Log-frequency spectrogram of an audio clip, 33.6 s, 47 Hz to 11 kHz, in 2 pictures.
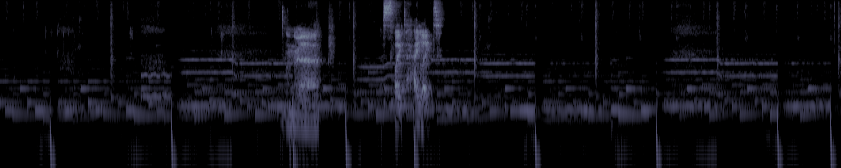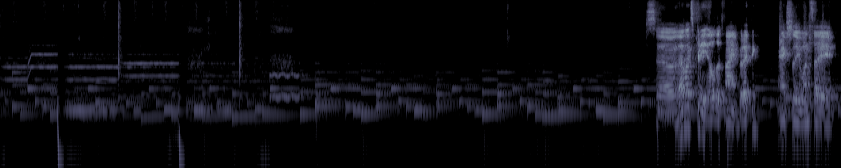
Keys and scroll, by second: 0.0-1.9 typing, 4.2 ctrl+z, 30.6 ctrl+z, 30.9 ctrl+z.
